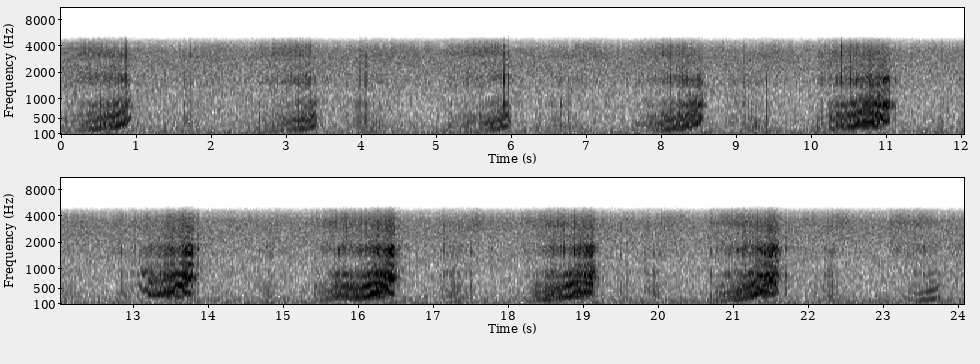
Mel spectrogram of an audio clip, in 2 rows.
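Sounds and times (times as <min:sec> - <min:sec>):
pet snoring: 0:00.0 - 0:01.0, 0:01.6 - 0:01.9, 0:02.6 - 0:04.4, 0:05.1 - 0:07.0, 0:07.6 - 0:09.5, 0:10.1 - 0:11.2, 0:12.0 - 0:14.0, 0:14.7 - 0:17.6, 0:18.2 - 0:22.5, 0:23.1 - 0:24.0.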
